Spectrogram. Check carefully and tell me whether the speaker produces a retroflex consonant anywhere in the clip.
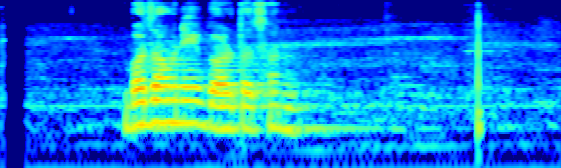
no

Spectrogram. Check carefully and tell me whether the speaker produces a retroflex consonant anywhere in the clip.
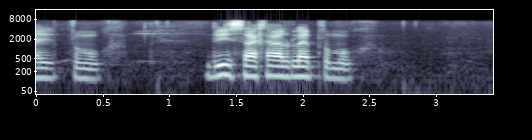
no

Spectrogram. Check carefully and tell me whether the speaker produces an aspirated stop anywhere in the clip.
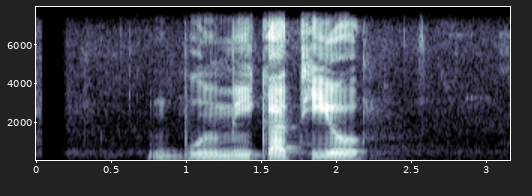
yes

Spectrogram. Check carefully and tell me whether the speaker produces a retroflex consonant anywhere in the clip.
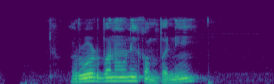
yes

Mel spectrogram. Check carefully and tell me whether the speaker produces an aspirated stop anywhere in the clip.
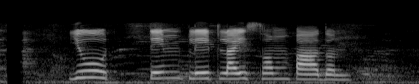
no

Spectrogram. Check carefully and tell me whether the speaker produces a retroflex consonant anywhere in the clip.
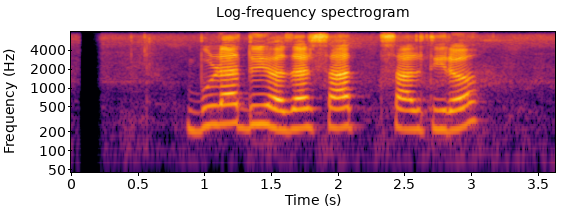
yes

